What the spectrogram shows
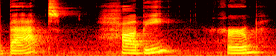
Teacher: voiced. Closed lips stop airflow, releasing it through mouth.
